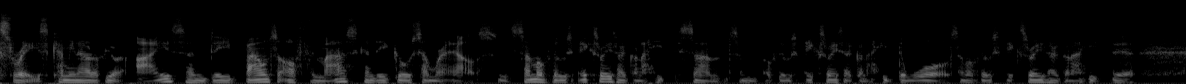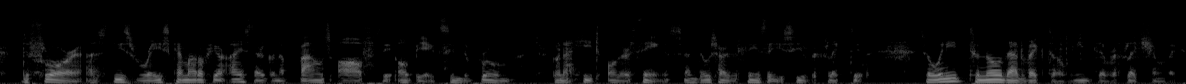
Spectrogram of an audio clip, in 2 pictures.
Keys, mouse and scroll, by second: 21.3 click, 22.2-23.5 typing.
